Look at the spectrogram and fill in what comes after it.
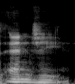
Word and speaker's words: Ng: And that's N-G. It's, you pronounce it Ng.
